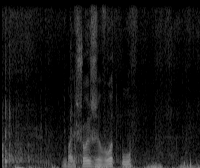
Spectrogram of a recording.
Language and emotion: Russian, neutral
